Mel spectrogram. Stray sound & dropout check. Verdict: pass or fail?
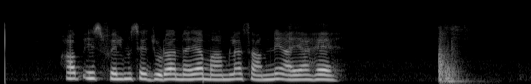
fail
